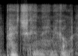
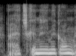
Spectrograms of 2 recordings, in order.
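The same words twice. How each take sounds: First: Tief und leise vor sich hin; fiebriges Selbstgespräch. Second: Hoher, gepresster Jubel; außer sich vor Freude. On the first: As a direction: keuchend zu sich selbst murmeln. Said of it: "fiebrig mit sich selbst redend". (fiebrig gemurmelt) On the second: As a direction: fiebrig entzückt wiederholen, Stimme weit oben. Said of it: "ganz aus dem Häuschen vor Freude". (freudig erregt) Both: A narrator's reading.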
